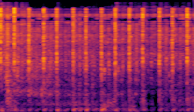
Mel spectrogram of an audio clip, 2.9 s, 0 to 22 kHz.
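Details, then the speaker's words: 1982 Honda ATC 200cc three-wheeler after sitting about 10 years, idling in gear: uneven slapping knocks about twice a second over a rough single-cylinder idle; owner suspects the clutch dragging, not the chain; oil leaks when in gear. "That's not the chain. I thought it was a chain at first, but it's not the chain. It's It's that clutch inside there, I guess."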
